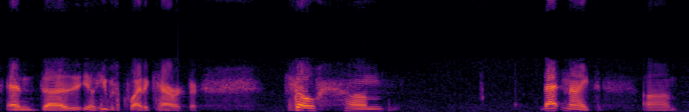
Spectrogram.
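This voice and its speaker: A man's voice: medium pitch, lively intonation, takes it slowly, pushed and bright, no echo, low-quality recording. A middle-aged man telling casual anecdotes as a radio guest, chatty and chuckling often.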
